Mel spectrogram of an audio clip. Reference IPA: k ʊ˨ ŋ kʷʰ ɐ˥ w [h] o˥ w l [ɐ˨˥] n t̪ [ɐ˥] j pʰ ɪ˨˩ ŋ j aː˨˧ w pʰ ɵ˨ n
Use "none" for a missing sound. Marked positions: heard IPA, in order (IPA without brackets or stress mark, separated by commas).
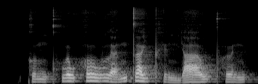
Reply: h, ɐ˨˥, ɐ˧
